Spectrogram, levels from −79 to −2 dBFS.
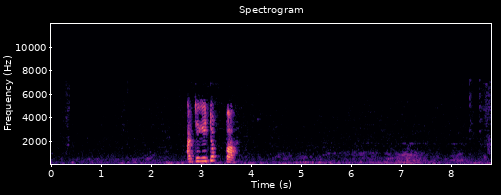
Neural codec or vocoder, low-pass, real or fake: none; 7.2 kHz; real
